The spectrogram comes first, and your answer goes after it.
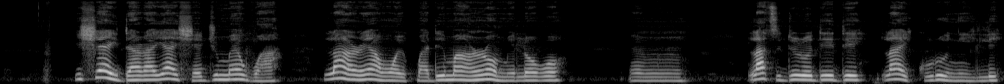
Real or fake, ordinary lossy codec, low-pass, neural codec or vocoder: real; none; none; none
